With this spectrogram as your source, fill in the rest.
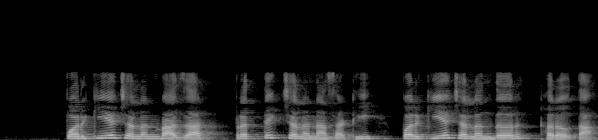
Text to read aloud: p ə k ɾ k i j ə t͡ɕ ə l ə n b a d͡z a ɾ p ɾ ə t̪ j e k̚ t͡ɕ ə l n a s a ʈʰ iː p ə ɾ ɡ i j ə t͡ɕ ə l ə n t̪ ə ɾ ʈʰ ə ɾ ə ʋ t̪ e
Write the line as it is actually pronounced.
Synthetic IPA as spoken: p ə ɾ k i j ə t͡ɕ ə l ə n b a d͡z a ɾ p ɾ ə t̪ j e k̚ t͡ɕ ə l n a s a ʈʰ iː p ə ɾ k i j ə t͡ɕ ə l ə n d̪ ə ɾ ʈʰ ə ɾ ə ʋ t̪ a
